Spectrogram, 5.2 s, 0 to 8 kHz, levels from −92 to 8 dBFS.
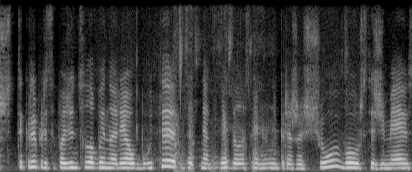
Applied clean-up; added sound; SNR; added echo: neural separator model SepFormer DNS4.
